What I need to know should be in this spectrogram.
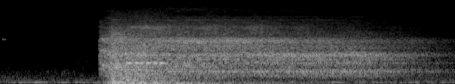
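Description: A loud rushing whoosh bursts out and slowly fades.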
